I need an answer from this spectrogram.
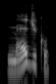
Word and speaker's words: médico: Dessa forma, a palavra médico é uma palavra proparoxítona, porque possui a sílaba tônica na antepenúltima, ou seja, na terceira posição da palavra, contando do final para o começo.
